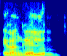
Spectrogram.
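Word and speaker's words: εὐαγγέλιον: supiéramos, prácticamente es eso, viene de una palabra griega que se pronuncia evangelium y que se traduce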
